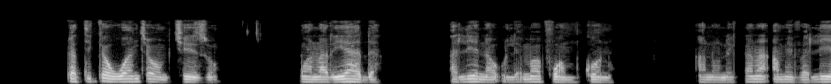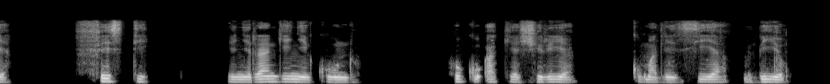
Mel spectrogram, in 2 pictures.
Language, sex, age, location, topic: Swahili, male, 25-35, Nakuru, education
